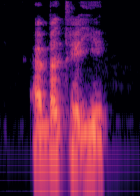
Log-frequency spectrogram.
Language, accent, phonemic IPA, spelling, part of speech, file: French, Canada, /a.ba.tʁi.je/, abattriez, verb, LL-Q150 (fra)-abattriez.wav
- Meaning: second-person plural conditional of abattre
